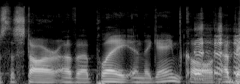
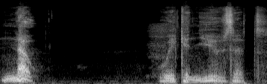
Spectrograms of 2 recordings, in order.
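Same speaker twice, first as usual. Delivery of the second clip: demon voice, louder; 5 dB louder than usual. Voicing a demon speaking in a character's head: demon's voice. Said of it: "It is the voice of your demon".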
